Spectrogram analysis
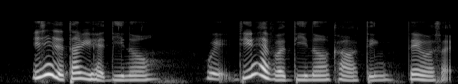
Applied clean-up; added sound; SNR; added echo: none; none; none; none.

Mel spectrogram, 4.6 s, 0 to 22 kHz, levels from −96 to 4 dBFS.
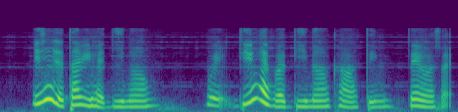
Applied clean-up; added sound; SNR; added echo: neural separator model SepFormer DNS4.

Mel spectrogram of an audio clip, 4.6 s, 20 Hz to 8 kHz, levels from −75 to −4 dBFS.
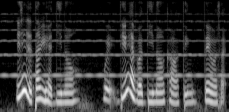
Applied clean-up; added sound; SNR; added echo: none; Wind instrument, woodwind instrument; 17 dB; none.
